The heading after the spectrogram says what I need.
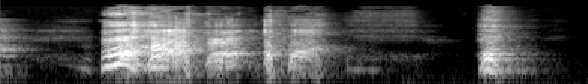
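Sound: coughing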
